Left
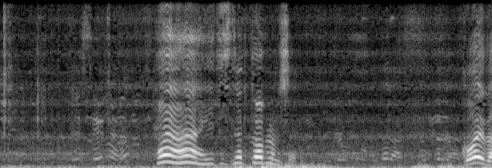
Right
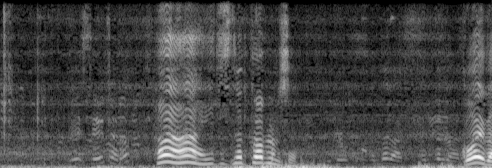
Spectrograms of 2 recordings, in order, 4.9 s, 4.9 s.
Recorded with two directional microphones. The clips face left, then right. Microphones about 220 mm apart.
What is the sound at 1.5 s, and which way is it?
Speech, 5° left (ahead or behind).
